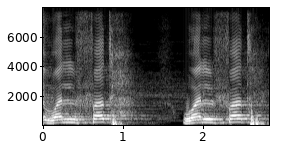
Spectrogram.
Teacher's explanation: والفتح، اور آخر میں والفتح ہے، تا کے اوپر پیش ہے، آپ نے وقف کرتے ہوئے اس کو ساکن کر دینا ہے، لیکن ہا کی آواز کو آپ نے ختم نہیں کرنا، ہا پھر بھی ظاہر ہوگی وقف کی حالت میں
